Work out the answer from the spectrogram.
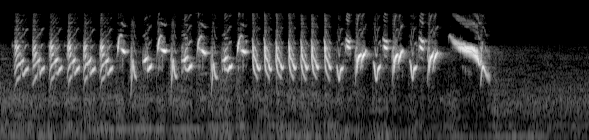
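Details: Wild European goldfinch song, a fast run of liquid high twitters and tinkling notes blending into a buzzy trill, closing with a downward-sweeping nasal note.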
